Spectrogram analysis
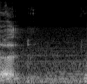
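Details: A single sharp, brief vocal catch, then quiet room noise, a hiccup in a person with persistent intractable hiccups since 2015, alongside breathing and choking spasms; cause undiagnosed.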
